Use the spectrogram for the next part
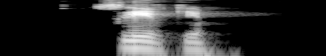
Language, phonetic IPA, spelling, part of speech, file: Russian, [ˈs⁽ʲ⁾lʲifkʲɪ], сливки, noun, Ru-сливки.ogg
- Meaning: 1. cream (milk fat) 2. elite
